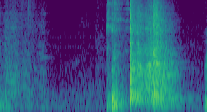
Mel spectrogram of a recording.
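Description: An antique thin-walled metal box is set down on a wooden table about a second in: a sharp tinny clank and a short rattle of sheet metal.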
